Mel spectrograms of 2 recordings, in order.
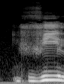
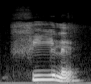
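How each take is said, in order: First: The word begins with a V sound. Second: The word begins with an F sound. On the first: The speaker calls it wrong. "Instead of pronounce V" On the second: The speaker calls it right. "it's pronounced File, F"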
